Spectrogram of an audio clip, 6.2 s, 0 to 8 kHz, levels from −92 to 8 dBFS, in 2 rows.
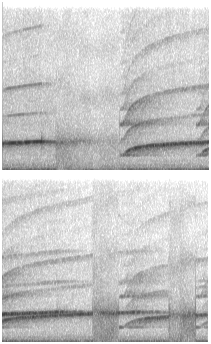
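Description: A recording of everyday sounds, carried over a call path with nothing above 8 kHz, fitting G.722 at 64 kbps. A doubled audio track runs throughout. A second full-band copy trails about a second behind, about 5 dB quieter. It has no decay or room colour, so it sounds like a duplicate, not an echo. The likely cause is a slower second capture path mixed back in. The sound is also dropped by the voice detector three times: 0.80 to 1.76 s, 4.46 to 4.84 s, and 5.60 to 6.00 s. Each gap is filled with steady comfort noise until the sound returns. The detector likely mistook these sounds for background and stopped sending.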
